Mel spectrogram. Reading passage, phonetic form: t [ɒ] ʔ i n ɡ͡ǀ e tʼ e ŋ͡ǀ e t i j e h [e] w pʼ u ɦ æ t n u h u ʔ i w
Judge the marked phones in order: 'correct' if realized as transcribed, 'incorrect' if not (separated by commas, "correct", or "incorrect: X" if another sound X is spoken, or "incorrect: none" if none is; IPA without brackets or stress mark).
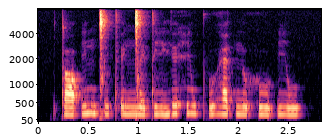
correct, incorrect: i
